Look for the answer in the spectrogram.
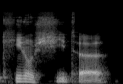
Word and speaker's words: Kinoshita: Starting off, Yusaku Kinoshita. 6-1 coming off contender. Taking on the boy out of Eugene, Oregon, Adam Fugit. – So, -320. How do you say his name? Yakuza? – Kinoshita.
